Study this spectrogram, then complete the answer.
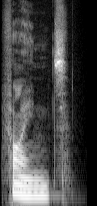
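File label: "finds", British English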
